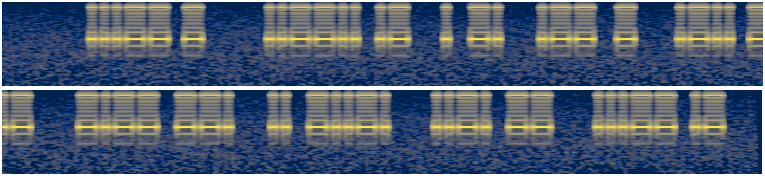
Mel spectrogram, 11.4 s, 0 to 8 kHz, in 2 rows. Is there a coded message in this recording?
Yes: Morse code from 0.6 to 11.2 s, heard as a high beeper, hand-sent with a paddle, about 26 wpm, 2200 Hz. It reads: 3T ?A EN WT LM YG I/ FM 3A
